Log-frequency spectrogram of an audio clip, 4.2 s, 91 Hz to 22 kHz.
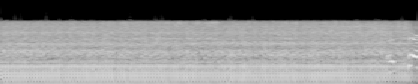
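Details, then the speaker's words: Small engine fitted with a reactor using a shortened 4.5-inch, 3/8-inch 4130 steel rod, running during break-in: an irregular loose rattle, about four taps a second, from the rod banging around inside the reactor. The owner needs a rod stop. "the rod banging around on the inside of there it's a them Rod stops is harder and held the center someone posted that you know it sounded like it was a little out of balance well I guess it is because I just need to make the glorified Rod stop somehow"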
